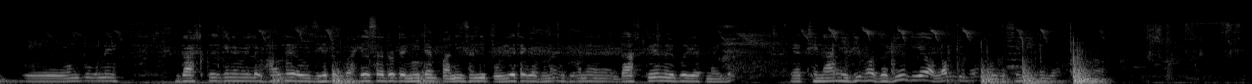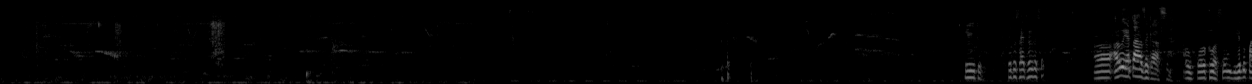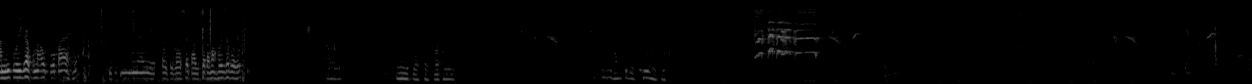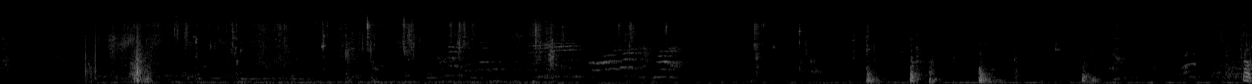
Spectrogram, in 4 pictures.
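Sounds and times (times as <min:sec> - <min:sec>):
wooden bench knock: 0:02.6 - 0:04.5, 0:09.5 - 0:11.2
faint bird chirps: 0:32.4 - 0:37.9.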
